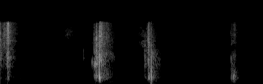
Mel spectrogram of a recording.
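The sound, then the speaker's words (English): Paper notes being rustled and shuffled as someone looks through their handwritten notes, giving four or five short, crisp crinkling bursts at an uneven pace with brief silences in between; fairly quiet, with no talking. “Are you eating paper over there?”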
